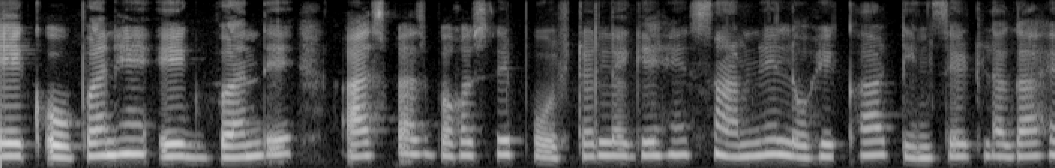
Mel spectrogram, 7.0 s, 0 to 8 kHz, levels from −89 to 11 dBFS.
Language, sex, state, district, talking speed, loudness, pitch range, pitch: Hindi, female, Odisha, Sambalpur, 160 wpm, -20 LUFS, 215-245 Hz, 230 Hz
